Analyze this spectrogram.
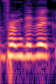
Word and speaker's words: Vivek: Yeah, so we have another super chat by Lane Bold 63 saying Vivek is pronounced like the word cake.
